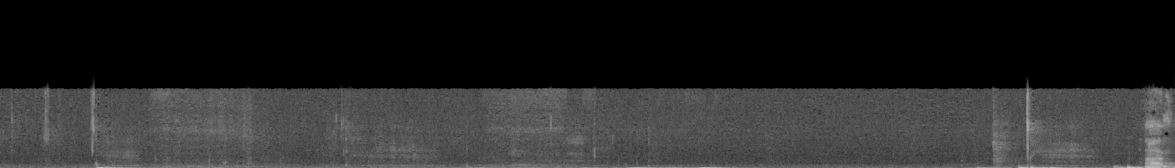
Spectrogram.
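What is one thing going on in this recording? An elderly man speaks into a microphone in a calm voice.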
